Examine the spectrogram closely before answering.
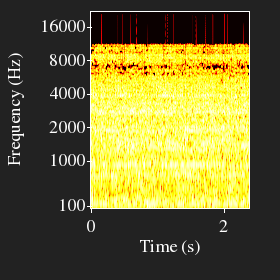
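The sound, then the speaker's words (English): A noisy old exercise bike being pedalled gives off a loud, steady whirring drone, harsh and unbroken from start to end. “It's impossible. This bike is too noisy. I can't hear the TV.”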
